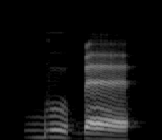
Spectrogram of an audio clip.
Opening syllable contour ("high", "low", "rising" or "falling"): falling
